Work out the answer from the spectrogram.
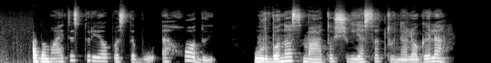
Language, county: Lithuanian, Vilnius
